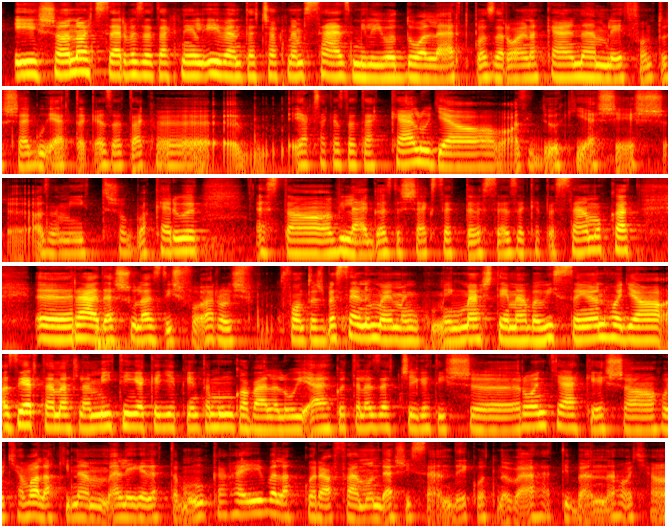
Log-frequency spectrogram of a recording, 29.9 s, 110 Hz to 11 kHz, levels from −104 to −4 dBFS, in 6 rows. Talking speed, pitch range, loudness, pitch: 140 wpm, 180-200 Hz, -32 LUFS, 190 Hz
